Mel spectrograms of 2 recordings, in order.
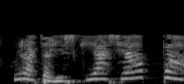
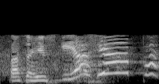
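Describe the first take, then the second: First: High, softer, slow question; mock puzzlement. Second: Loud, very high, drawn-out question; mock bewildered outcry. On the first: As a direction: wonder aloud in a drawn-out high voice. Pura-pura bingung soal Raja Hizkia. (pura-pura bingung, pelan bernada tinggi) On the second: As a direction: cry out the question in exaggerated confusion. Mengulang kebingungan dengan lebih keras. (seruan bingung yang keras dan melengking)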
